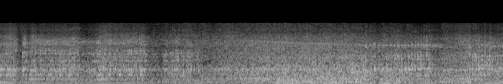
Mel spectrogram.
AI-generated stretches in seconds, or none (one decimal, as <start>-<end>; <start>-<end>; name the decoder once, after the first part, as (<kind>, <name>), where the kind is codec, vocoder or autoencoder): 0.0-1.3 (codec, DAC); 4.3-5.0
